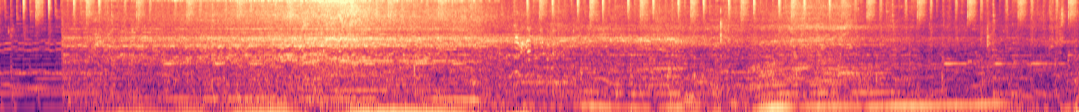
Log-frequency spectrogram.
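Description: Background music cutting off about a second in, then outdoor street sound from a camera carried on foot: a shifting low rumble with traffic and voices.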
